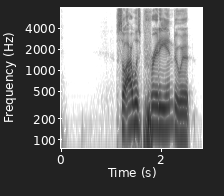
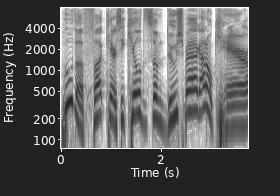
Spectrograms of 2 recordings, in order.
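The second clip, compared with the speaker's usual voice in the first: ordinary delivery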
